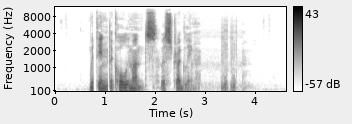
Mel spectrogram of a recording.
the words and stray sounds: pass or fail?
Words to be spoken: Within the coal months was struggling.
fail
